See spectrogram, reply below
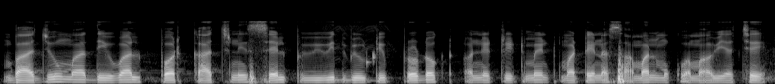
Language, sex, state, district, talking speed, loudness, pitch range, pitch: Gujarati, male, Gujarat, Valsad, 115 wpm, -19 LUFS, 95-105 Hz, 100 Hz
